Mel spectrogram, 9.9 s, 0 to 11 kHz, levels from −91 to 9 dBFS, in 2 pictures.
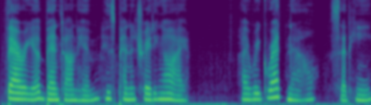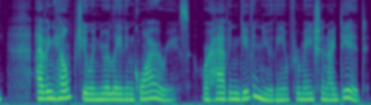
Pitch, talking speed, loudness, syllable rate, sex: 190 Hz, 165 wpm, -18 LUFS, 4.9 syllables/s, female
